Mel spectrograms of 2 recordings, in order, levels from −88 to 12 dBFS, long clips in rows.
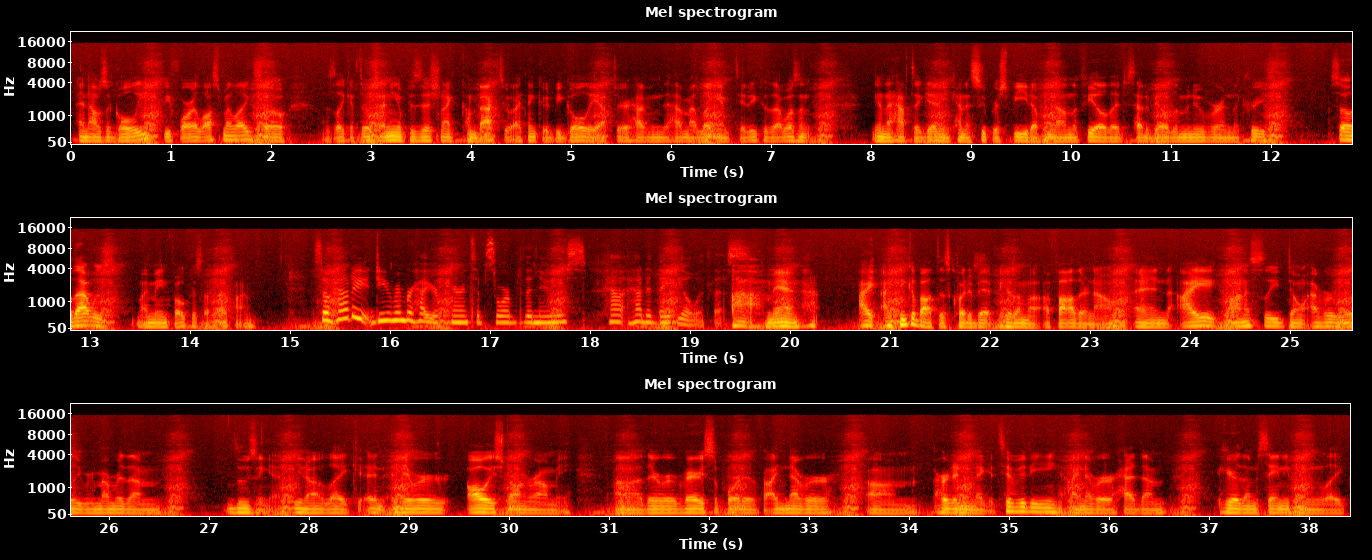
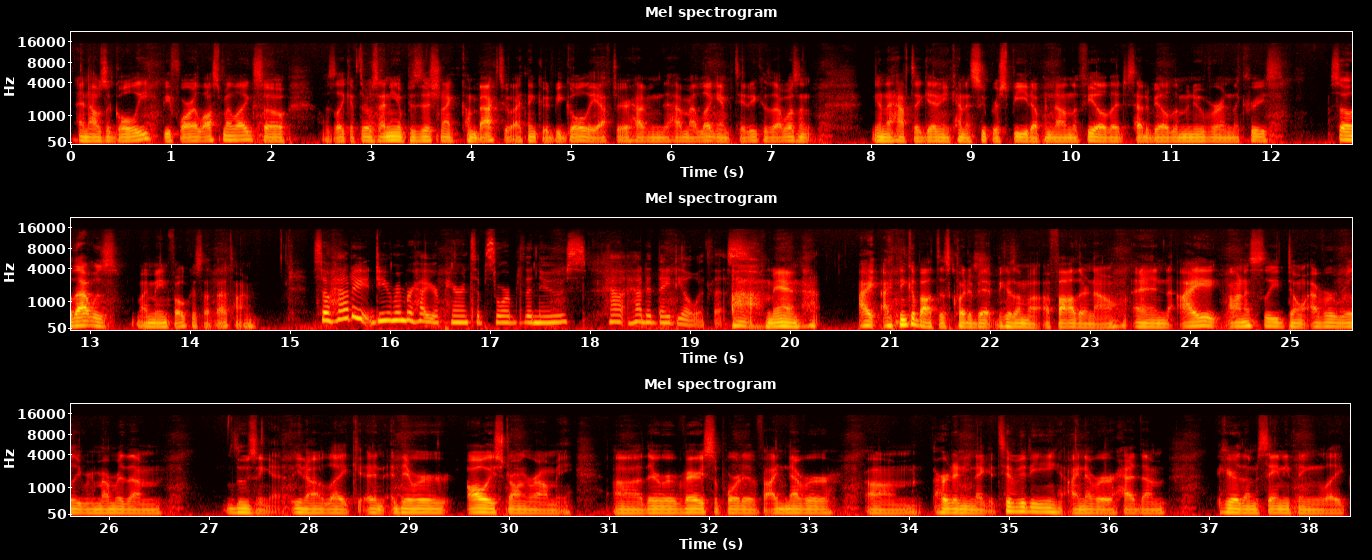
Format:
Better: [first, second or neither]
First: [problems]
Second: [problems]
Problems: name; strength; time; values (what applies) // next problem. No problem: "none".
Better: second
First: hiss; loud; throughout; 9 dB below the speech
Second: hiss; faint; throughout; 25 dB below the speech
